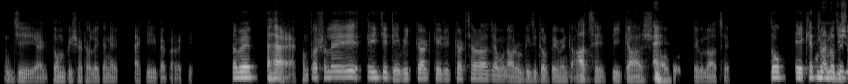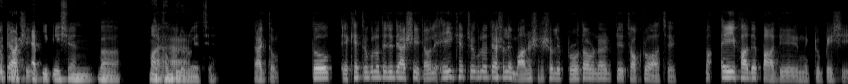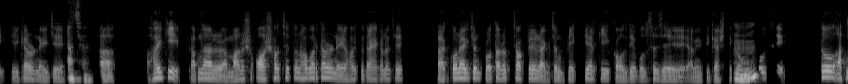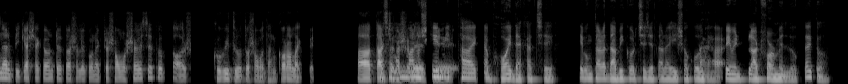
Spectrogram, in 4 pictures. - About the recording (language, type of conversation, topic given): Bengali, podcast, আপনি ডিজিটাল পেমেন্ট নিরাপদ রাখতে কী কী করেন?
- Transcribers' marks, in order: other background noise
